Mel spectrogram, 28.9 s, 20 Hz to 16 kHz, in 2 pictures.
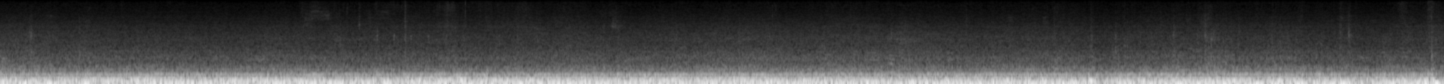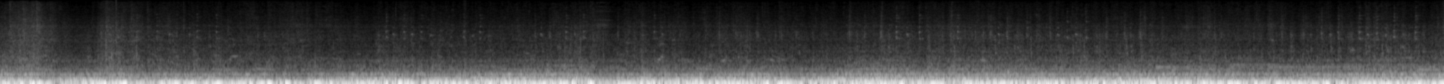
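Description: Cabin noise of a Boeing 777-300ER landing, heard from a window seat behind the wing: a steady low rumble of airflow and engines on short final, with a brief jolt about halfway through as the wheels touch down, then the rumble of the landing roll with the spoilers raised.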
